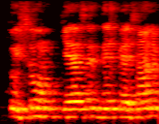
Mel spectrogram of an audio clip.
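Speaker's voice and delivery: usual speaking voice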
